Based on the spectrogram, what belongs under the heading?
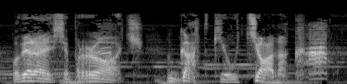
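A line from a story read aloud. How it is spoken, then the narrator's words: Growled. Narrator (Russian): Рыкнул он на него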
